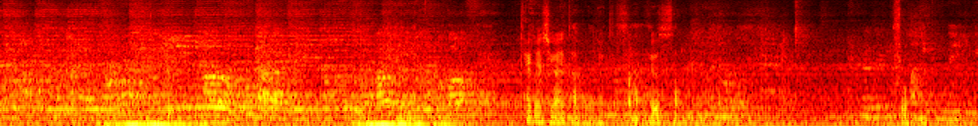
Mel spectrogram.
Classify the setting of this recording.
cafe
